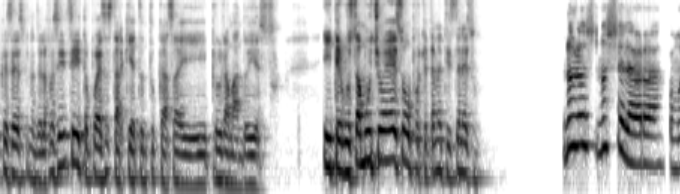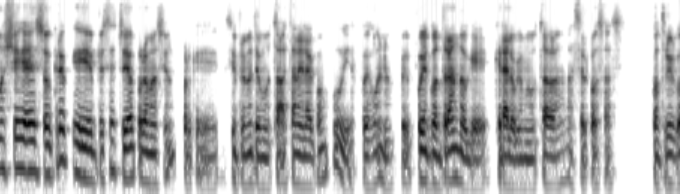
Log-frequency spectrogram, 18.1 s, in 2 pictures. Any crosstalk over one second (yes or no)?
no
